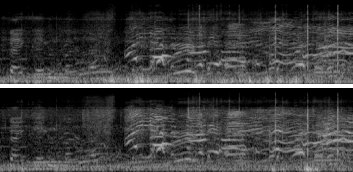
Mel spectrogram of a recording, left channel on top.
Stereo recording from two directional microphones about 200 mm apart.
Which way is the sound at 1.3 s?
35° left (ahead or behind).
